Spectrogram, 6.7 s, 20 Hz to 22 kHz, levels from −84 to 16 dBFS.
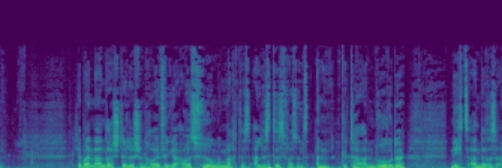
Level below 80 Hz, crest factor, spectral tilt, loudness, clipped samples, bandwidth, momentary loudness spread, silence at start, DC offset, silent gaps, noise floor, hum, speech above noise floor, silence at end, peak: -32 dBFS; 18 dB; -6 dB/octave; -18 LUFS; under 0.1%; 16.5 kHz; 20 LU; 0 s; under 0.1%; none; -40 dBFS; none; 22 dB; 0 s; 0 dBFS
